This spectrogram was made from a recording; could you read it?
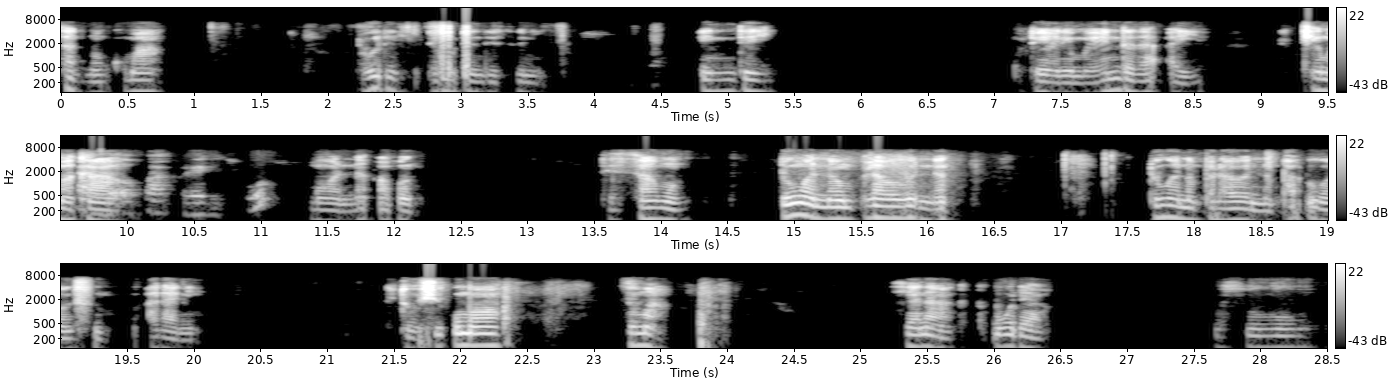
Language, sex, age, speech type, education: Hausa, male, 46-60, spontaneous, tertiary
